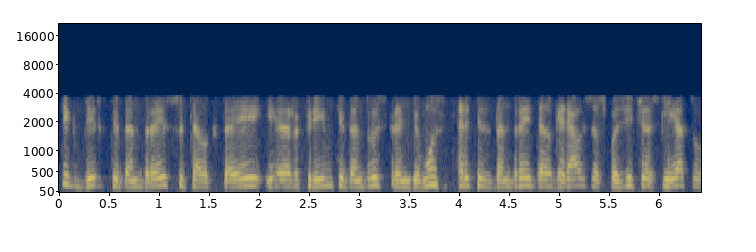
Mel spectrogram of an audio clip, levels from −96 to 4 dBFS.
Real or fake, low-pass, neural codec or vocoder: fake; 3.6 kHz; vocoder, 24 kHz, 100 mel bands, Vocos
